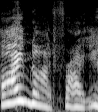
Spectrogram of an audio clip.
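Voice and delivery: put-on high, slow, tearful ghost child; too calm creepy doll. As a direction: whimper it like a haunted girl. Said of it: "callback to the Merchant House".

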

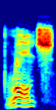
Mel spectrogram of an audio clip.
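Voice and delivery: Reims said as "ronts"; French pronunciation. Shown as a demonstration. Host reading the bottom of the table, Reims as "ronts". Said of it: "not Reims".

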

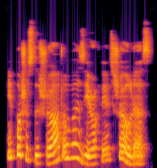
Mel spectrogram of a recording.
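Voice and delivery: ordinary delivery

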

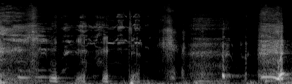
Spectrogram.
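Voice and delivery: high, airless laugh close to tears; wheezing laugh, almost crying; breathless crying laughter. Real, not acted. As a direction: laugh until you can't breathe. Laughing until near tears.

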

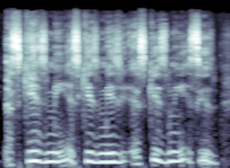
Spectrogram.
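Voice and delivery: high, rapid-fire excuse-me's; rude demanding customer. Retold or imitated. Rude diner pestering the waiters, high and insistent. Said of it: "she was literally so rude".

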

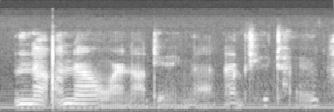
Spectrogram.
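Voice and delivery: soft tired whisper. Real, not acted. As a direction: breathe it out, worn out.

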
